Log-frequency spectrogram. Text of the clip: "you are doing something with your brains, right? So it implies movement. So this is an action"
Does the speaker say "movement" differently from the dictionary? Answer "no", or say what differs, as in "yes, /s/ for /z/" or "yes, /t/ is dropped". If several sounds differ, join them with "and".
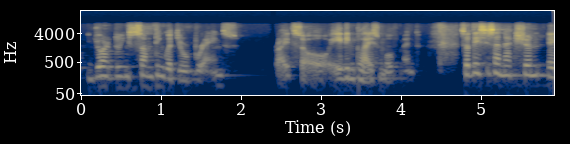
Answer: no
